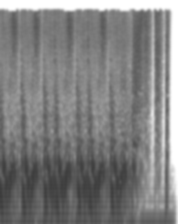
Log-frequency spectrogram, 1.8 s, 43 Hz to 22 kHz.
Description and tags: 135 Moonshine club drums 03-kix
synth, variety, gritar, blazin, guitar, bit, distort, crushed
